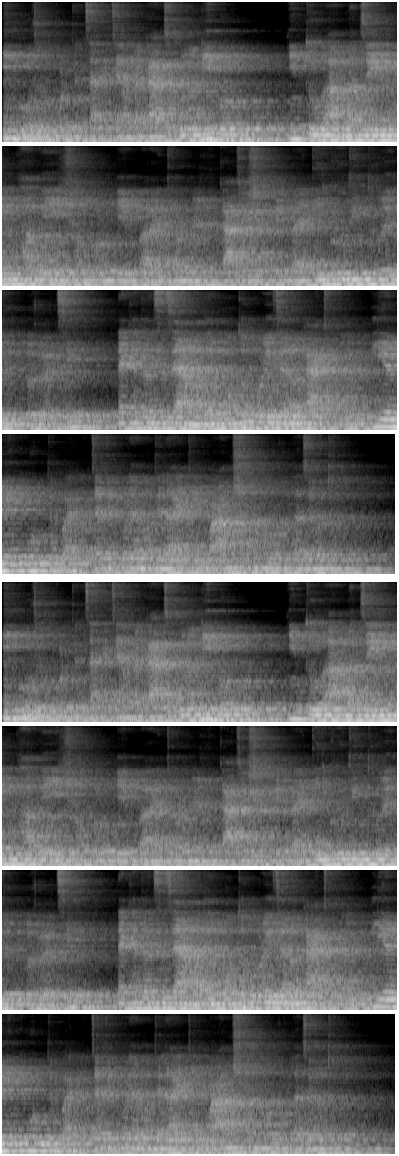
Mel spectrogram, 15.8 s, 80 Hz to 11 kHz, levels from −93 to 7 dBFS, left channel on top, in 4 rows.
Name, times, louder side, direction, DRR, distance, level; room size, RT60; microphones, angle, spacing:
voice 1, 0.0-2.3 2.9-8.7 9.0-15.2, equal, 5° right, -7 dB, 1.3 m, -20 dB
7.4 x 7.3 x 3.9 m, 2.4 s
head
